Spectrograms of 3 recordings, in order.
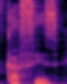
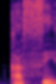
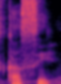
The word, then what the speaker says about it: Cassis: Cassis en anglais, in English is Cassis, mais en français, on prononce pas les S. Cassis, so it's Cassis.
